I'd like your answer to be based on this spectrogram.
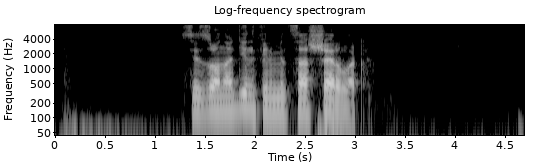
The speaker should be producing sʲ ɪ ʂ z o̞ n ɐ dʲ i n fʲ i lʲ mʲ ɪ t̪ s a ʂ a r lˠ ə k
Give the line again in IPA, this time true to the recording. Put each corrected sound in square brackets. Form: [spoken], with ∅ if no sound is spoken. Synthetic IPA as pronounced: sʲ ɪ [∅] z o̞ n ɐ dʲ i n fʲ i lʲ mʲ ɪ t̪ s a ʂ [ɛ] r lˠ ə k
